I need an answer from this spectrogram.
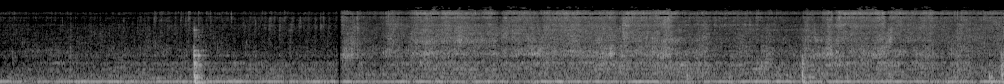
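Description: Blended spice and scotch bonnet pepper paste frying in hot oil with onions and tomato paste in a stainless steel pan, sizzling as it is stirred with a wooden spoon; the sizzle grows louder about three seconds in, with a single tap near two seconds.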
